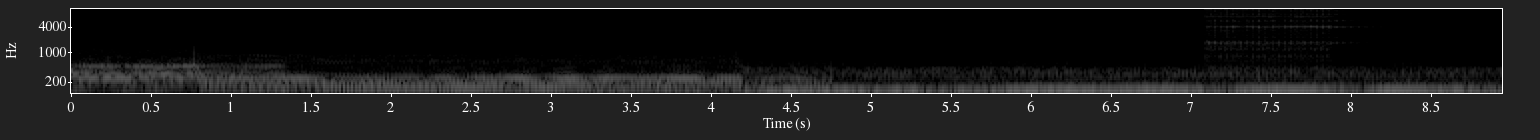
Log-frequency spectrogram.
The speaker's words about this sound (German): Wer ruft denn um diese Zeit an? Wer kann das sein? Geh doch mal ran, Ava.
